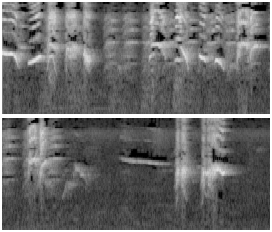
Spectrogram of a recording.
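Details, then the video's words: Kacer (Oriental magpie-robin) song used to provoke kept birds: warbled, slurred notes in quick succession, softer scratchy calls, a thin level whistle, then a final loud burst. "MEMANCING | MEMBAKAR EMOSI KACER ANDA"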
